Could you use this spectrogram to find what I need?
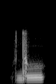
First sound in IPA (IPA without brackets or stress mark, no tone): d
